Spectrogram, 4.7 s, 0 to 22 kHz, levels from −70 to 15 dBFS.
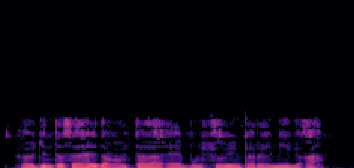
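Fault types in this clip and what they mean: Channel delay (comb filtering): One channel arrives a fraction of a millisecond late, and summing both to mono cancels shared content at evenly spaced frequencies, the first around 700 Hz, then roughly every 1.4 kHz. The speech sounds hollow and phasey throughout.
AAC compression: A low-bitrate AAC-LC encode, likely near 24 kbps, has discarded detail to save data. Nothing remains above about 6.9 kHz, so the speech sounds dull and muffled, with plainly audible smearing and a warbly, fizzy texture on sustained sounds and sibilants.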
